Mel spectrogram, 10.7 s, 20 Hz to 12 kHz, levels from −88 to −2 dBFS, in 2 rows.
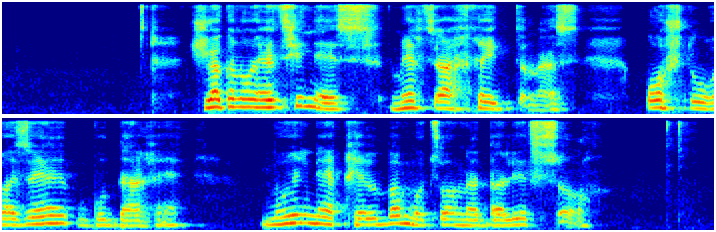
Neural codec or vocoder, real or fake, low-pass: codec, 24 kHz, 3 kbps, HILCodec; fake; 10.8 kHz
